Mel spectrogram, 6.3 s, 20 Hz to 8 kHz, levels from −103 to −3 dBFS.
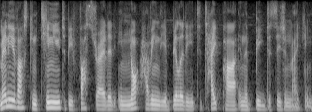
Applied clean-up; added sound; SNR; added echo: none; none; none; none.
